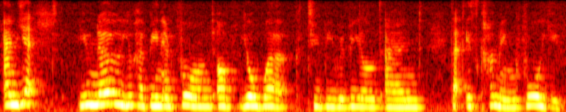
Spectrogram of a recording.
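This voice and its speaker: A woman speaking as a trance channelling seance medium, solemn and measured, delivering spiritual messages in short halting phrases. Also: a little high, fairly even intonation, dark tone, low-quality recording.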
